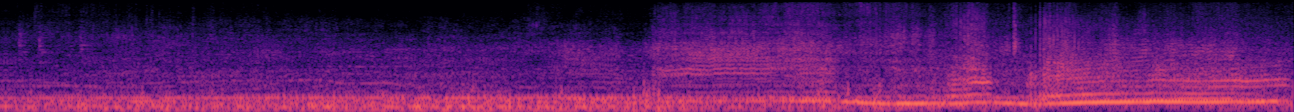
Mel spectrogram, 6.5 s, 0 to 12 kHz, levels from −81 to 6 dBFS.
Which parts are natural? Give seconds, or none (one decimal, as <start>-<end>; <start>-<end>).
0.0-3.7; 4.3-6.5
